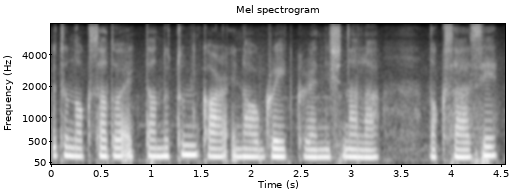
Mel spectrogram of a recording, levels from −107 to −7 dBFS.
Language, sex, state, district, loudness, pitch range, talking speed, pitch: Nagamese, female, Nagaland, Kohima, -15 LUFS, 160-180 Hz, 160 wpm, 170 Hz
